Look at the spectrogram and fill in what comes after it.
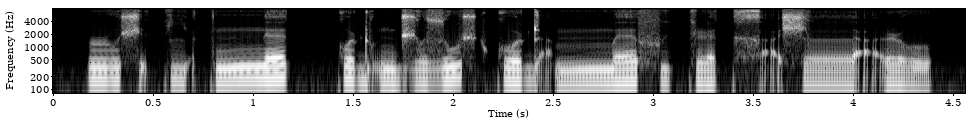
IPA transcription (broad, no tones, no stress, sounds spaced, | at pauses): ɹ ʊ ʃ ḛ k ʎ a̰ k nː ɛ kː ʊ ɖ ṵ n d͡ʒ ʊ z u ʃ k ʊ ɖ a̰ mː ɛ f i k ɭ ɛ k x a̰ ʃ lː a̰ ɭ ʊ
